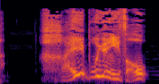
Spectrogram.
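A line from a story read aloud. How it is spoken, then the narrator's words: Roaring. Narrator (Chinese): 老道这时大吼一声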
